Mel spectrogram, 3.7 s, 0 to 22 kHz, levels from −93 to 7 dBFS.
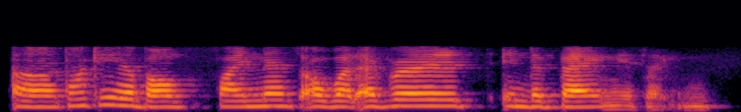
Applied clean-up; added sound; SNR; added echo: neural mask model Resemble Enhance denoiser.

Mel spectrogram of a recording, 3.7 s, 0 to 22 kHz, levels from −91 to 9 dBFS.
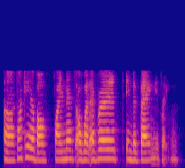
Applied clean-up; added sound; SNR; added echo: neural mask model DeepFilterNet 3.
